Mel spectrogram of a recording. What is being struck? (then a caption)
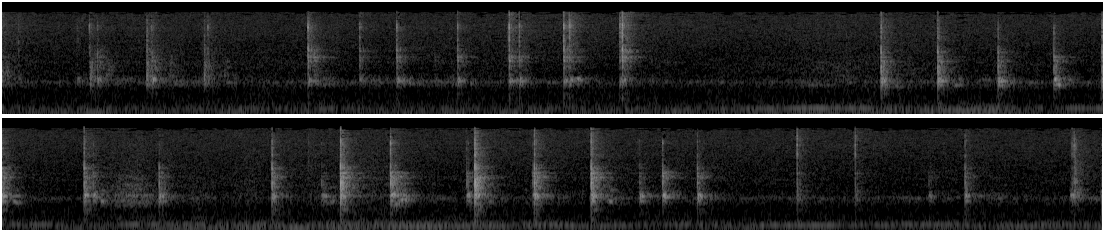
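Small glass perfume bottle with metal top. Long fingernails tap a small glass Dior perfume bottle with a metal top, giving about thirty sharp, bright clicks at an uneven pace. Each tap dies away almost at once over a faint low hum.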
